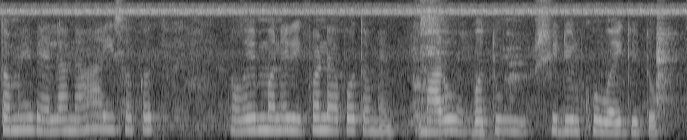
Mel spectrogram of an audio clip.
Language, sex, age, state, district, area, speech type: Gujarati, female, 18-30, Gujarat, Ahmedabad, urban, spontaneous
